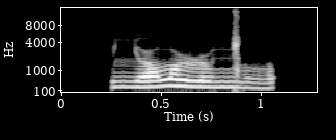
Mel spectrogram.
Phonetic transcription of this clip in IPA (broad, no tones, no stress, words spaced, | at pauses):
ʎɵlˠuɭuŋ͡ǀo̤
